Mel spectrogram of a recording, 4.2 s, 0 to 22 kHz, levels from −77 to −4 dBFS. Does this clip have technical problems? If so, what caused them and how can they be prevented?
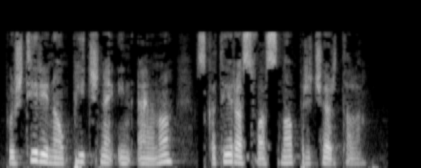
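Yes. Throughout the speech there's nothing above 9.7 kHz, and two kinds of compression artefacts overlap. That's likely transcoding between lossy codecs, maybe a low-bitrate MP3 re-encoded to AAC-LC, with each encoder adding damage. Encode once, from a lossless master.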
